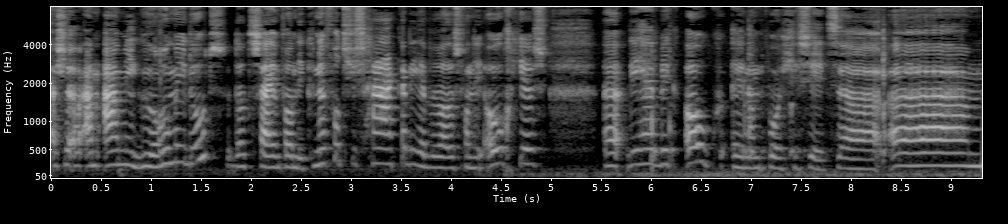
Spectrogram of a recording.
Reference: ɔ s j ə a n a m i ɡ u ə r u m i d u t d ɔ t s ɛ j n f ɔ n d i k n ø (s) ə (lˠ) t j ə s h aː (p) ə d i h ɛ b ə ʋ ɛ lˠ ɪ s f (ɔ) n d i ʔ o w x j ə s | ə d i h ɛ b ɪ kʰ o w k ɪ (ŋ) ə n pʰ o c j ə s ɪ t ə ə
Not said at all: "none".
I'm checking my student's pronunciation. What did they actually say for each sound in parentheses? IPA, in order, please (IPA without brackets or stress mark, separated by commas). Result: f, lˠ, k, ɔ, n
